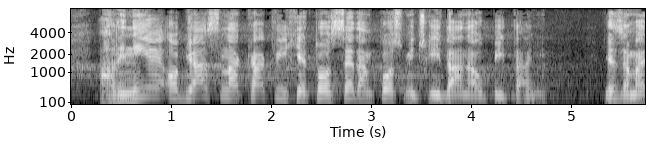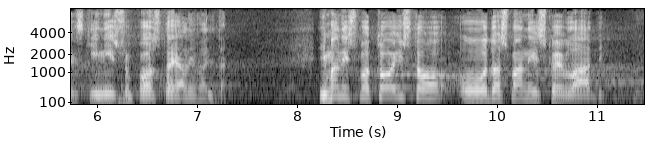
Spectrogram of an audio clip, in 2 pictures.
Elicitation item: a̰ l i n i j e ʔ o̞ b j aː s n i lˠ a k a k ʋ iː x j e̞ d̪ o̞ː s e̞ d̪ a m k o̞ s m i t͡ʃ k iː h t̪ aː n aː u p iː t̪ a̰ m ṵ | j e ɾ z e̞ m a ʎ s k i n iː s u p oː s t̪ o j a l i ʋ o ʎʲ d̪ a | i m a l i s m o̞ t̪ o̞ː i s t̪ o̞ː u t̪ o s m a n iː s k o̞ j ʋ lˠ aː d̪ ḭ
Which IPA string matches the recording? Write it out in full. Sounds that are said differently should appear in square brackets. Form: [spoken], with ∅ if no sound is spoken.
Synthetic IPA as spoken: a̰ l i n i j e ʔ o̞ b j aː s n i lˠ a k a k ʋ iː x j e̞ [t̪] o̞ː s e̞ d̪ a m k o̞ s m i t͡ʃ k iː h [d̪] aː n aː u p iː t̪ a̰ [ɲ] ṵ | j e ɾ z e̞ m a ʎ s k i n iː s u p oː s t̪ o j a l i ʋ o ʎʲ d̪ a | i m a l i s m o̞ t̪ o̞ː i s t̪ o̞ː u [d̪] o s m a n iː s k o̞ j ʋ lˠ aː d̪ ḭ

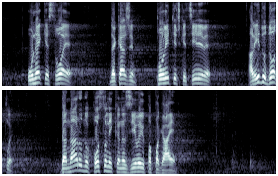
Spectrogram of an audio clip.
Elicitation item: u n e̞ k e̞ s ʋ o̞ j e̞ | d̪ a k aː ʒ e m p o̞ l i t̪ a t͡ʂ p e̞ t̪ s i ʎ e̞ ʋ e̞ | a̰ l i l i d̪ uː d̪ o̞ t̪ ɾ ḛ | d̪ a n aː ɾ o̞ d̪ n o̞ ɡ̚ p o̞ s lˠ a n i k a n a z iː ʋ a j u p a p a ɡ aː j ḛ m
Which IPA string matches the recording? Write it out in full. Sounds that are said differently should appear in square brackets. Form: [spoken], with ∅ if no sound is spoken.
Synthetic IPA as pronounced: u n e̞ k e̞ s ʋ o̞ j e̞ | d̪ a k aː ʒ e m p o̞ l i t̪ [i] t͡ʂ [k] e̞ t̪ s i ʎ e̞ ʋ e̞ | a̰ l i [∅] i d̪ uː d̪ o̞ t̪ [l] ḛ | d̪ a n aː ɾ o̞ d̪ n o̞ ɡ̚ p o̞ s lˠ a n i k a n a z iː ʋ a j u p a p a ɡ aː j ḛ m

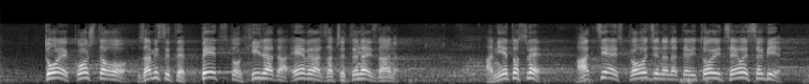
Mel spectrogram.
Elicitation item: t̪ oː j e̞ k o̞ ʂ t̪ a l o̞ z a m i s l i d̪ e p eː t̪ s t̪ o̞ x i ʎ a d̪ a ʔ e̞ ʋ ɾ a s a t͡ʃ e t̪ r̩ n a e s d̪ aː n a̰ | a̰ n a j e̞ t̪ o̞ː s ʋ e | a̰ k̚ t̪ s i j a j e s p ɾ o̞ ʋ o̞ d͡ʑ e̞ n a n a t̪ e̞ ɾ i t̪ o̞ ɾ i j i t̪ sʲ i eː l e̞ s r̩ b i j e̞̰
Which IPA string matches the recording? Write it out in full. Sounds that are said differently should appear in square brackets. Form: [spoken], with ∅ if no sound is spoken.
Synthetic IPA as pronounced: t̪ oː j e̞ k o̞ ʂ t̪ a l o̞ z a m i s l i [t̪] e p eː t̪ s t̪ o̞ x i ʎ a d̪ a ʔ e̞ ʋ ɾ a [z] a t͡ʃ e t̪ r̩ n a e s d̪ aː n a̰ | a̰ n [i] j e̞ t̪ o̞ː s ʋ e | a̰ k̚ t̪ s i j a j e s p ɾ o̞ ʋ o̞ d͡ʑ e̞ n a n a t̪ e̞ ɾ i t̪ o̞ ɾ i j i t̪ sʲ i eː l e̞ s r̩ b i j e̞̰

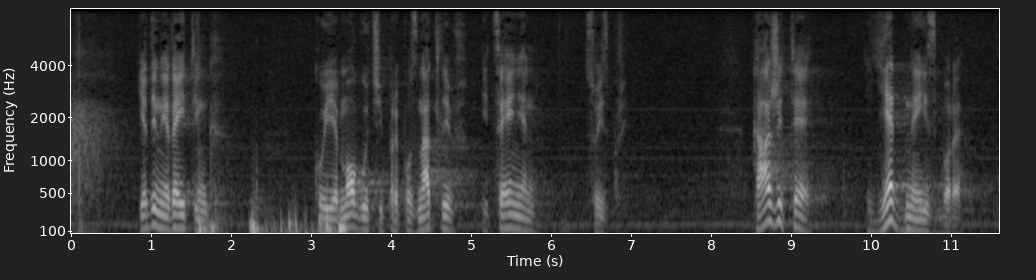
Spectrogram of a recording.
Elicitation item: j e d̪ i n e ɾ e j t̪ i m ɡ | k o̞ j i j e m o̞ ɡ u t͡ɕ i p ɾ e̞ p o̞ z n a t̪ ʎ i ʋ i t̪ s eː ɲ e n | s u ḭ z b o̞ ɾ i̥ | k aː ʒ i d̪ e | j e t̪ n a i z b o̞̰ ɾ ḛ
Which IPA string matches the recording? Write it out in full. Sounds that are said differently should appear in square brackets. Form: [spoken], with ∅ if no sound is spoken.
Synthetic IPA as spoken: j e d̪ i n [i] ɾ e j t̪ i [ŋ] ɡ | k o̞ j i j e m o̞ ɡ u t͡ɕ i p ɾ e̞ p o̞ z n a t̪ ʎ i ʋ i t̪ s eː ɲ e n | s u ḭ z b o̞ ɾ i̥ | k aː ʒ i [t̪] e | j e [d̪] n [e] i z b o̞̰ ɾ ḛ

